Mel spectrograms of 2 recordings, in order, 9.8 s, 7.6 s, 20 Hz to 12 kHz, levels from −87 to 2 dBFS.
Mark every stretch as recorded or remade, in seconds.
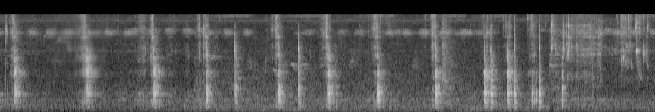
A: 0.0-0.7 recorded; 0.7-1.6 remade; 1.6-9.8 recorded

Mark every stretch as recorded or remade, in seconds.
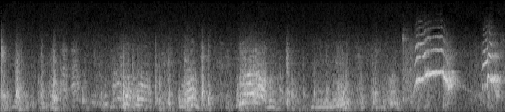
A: 0.0-0.7 recorded; 0.7-2.9 remade; 2.9-5.1 recorded; 5.1-5.6 remade; 5.6-6.5 recorded; 6.5-7.1 remade; 7.1-7.6 recorded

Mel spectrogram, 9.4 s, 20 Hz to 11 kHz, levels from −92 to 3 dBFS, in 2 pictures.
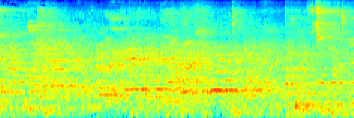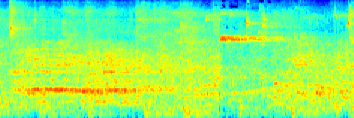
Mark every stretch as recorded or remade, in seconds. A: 0.0-2.7 recorded; 2.7-6.6 remade; 6.6-9.4 recorded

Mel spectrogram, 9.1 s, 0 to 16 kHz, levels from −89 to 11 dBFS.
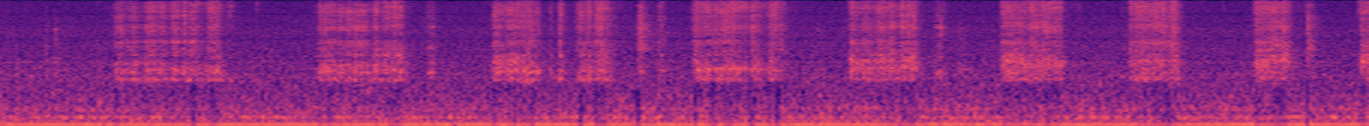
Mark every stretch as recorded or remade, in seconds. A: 0.0-2.4 recorded; 2.4-7.4 remade; 7.4-9.1 recorded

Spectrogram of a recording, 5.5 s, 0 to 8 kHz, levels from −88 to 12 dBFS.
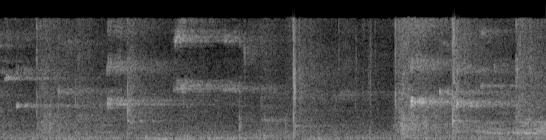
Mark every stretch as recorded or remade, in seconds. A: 0.0-2.3 recorded; 2.3-3.0 remade; 3.0-5.5 recorded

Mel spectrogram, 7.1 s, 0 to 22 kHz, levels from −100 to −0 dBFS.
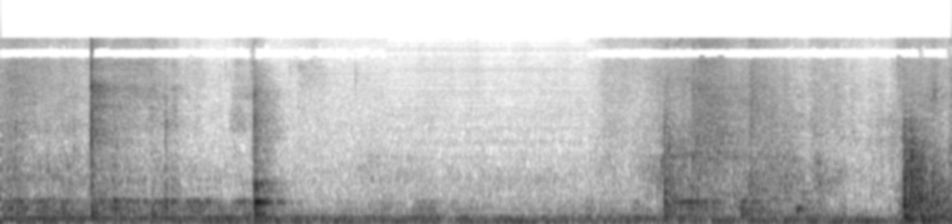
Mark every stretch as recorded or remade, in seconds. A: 0.0-2.9 recorded; 2.9-4.4 remade; 4.4-7.1 recorded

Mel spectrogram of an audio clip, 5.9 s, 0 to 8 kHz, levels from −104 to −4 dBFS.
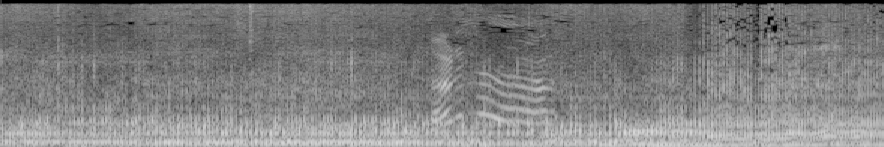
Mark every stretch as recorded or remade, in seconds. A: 0.0-3.4 recorded; 3.4-5.9 remade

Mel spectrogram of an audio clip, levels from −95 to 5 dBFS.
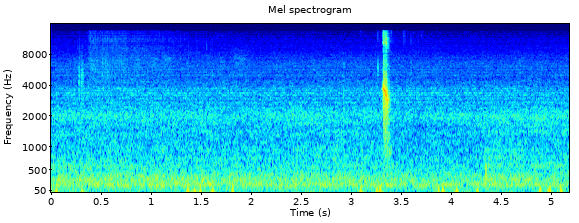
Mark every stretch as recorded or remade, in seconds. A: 0.0-5.2 remade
